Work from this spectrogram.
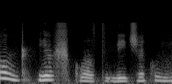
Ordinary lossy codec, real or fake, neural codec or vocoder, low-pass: Opus, 64 kbps; fake; codec, 16 kHz, 0.5 kbps, FreqCodec, smaller model; 7.2 kHz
